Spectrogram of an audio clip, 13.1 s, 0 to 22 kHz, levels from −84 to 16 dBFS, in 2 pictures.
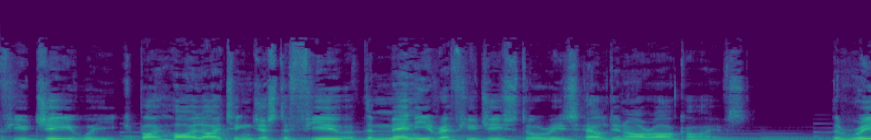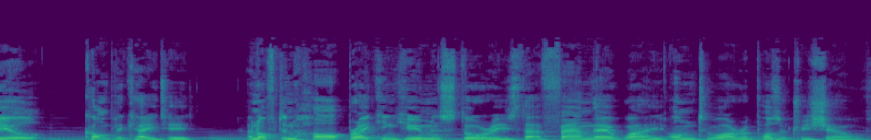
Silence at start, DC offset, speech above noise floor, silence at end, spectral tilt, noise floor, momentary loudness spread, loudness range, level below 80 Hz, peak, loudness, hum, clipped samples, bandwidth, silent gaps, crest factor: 0 s; under 0.1%; 20 dB; 0 s; -5.5 dB/octave; -41 dBFS; 9 LU; 3 LU; -44 dBFS; -4 dBFS; -21 LUFS; none; under 0.1%; 16 kHz; none; 16 dB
